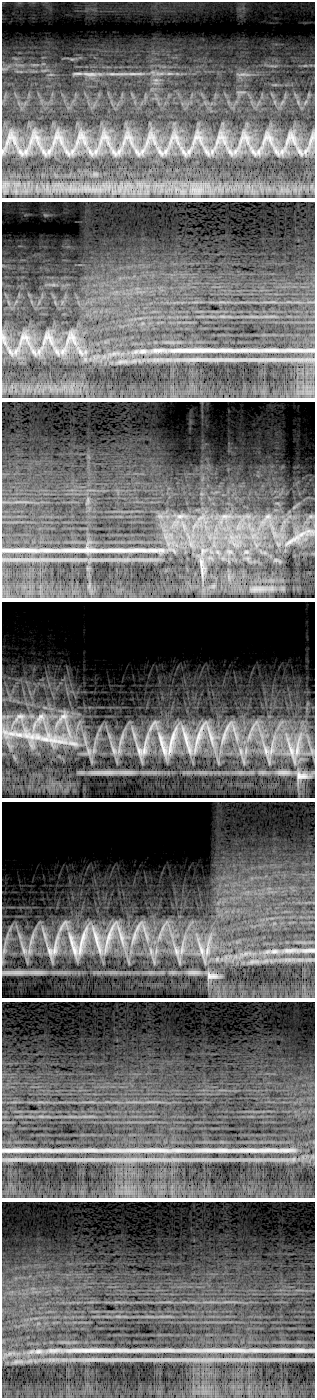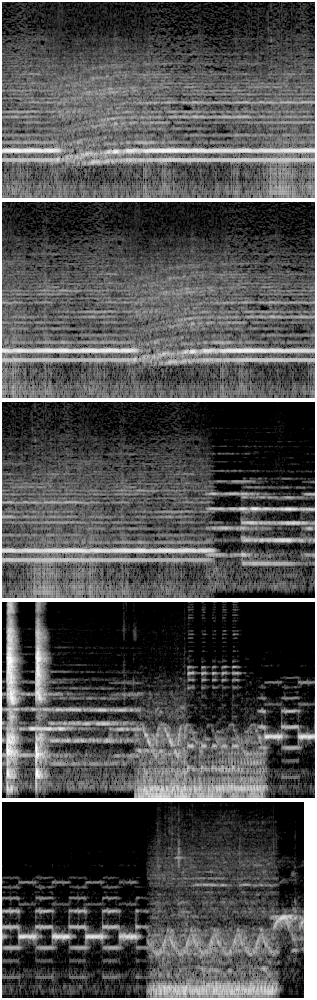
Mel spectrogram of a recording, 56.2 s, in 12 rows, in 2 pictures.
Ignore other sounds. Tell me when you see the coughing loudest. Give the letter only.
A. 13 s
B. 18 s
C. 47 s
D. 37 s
C.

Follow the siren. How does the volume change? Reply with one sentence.
The loudness of the siren goes down.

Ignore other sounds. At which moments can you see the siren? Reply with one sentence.
The siren can be heard from 0.0 to 56.1 s.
